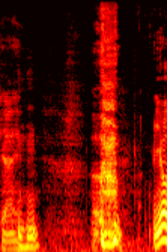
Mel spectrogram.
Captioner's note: coughs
